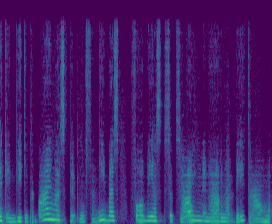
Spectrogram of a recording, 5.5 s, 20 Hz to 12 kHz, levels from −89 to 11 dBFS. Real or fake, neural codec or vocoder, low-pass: fake; codec, 44.1 kHz, 0.9 kbps, DAC; 10.8 kHz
